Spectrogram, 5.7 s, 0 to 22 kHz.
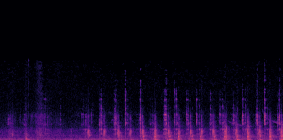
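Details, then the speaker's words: Subaru EJ257 turbo from a Legacy GT, engine not running: crank pulley rocked back and forth by hand with a breaker bar gives crisp metallic clunks, about two a second, from the oil pan, confirming a worn rod bearing. "hear that that's coming directly from in the oil pan so i know it's a rod bearing a hundred percent"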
